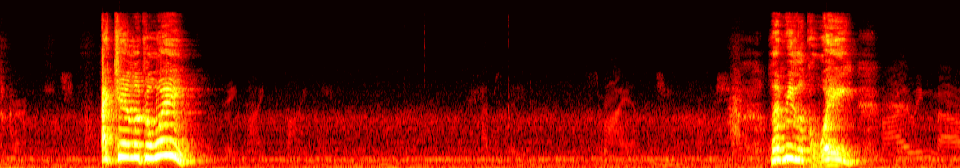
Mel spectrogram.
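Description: A man cries out loudly, close to a microphone.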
